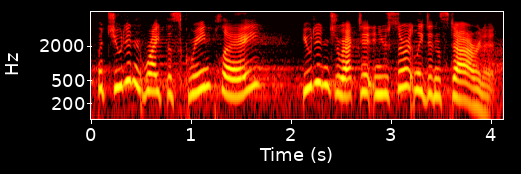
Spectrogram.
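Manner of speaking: ordinary talk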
